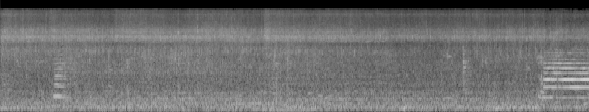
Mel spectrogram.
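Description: Chapli kebab patties sizzling steadily in shallow oil on a large flat griddle. A vehicle horn gives a brief toot about a second in and a longer honk near the end, which is the loudest sound.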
